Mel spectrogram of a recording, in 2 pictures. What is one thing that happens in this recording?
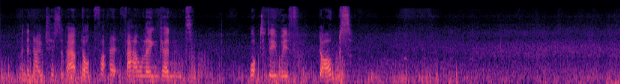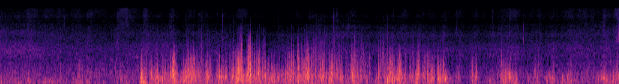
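Wind gusts outdoors, rumbling and buffeting.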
